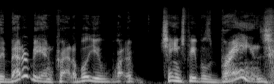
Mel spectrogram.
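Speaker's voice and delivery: ordinary talk, nothing marked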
